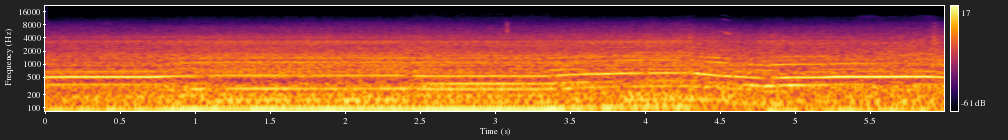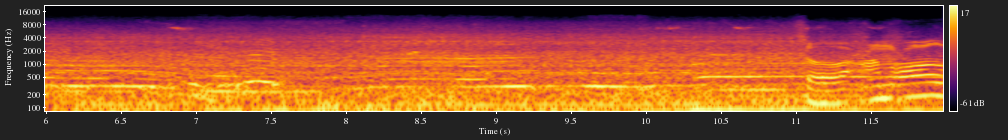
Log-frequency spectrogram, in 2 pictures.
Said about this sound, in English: Do lock the differential, pull back, and then drive forward.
